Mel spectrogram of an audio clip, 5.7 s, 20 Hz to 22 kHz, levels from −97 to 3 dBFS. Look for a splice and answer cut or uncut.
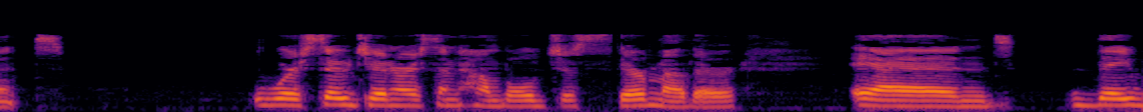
cut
